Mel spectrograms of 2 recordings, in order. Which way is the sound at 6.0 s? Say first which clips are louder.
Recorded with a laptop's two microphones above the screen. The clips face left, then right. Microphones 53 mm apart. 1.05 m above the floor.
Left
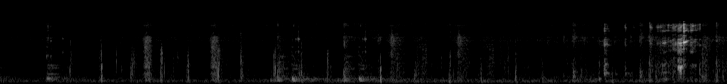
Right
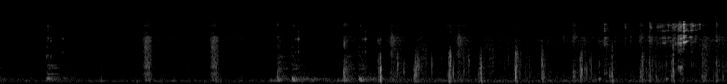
Left 2 dB; 55° left (ahead or behind).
